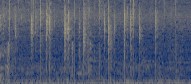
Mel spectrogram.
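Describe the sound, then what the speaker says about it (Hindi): Cumin seeds and dried red chillies sizzle in hot oil, a close, loud and steady crackling with rapid pops all through and no talk. "तेल भी गर्म हो चुकी है। अब इसमें मैं जीरा डालूंगी, सूखी लाल मिर्च डालूंगी"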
